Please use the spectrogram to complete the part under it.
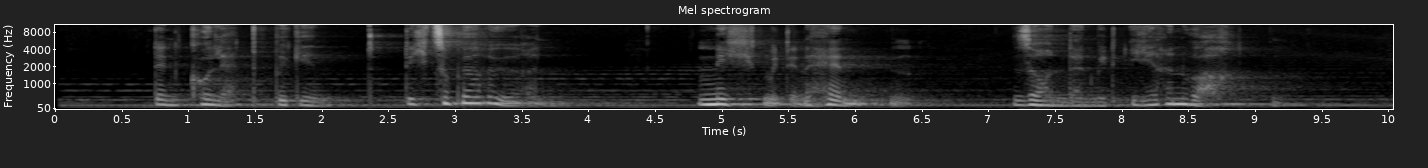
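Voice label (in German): Hypnotisiert, Hörprobe; in Paris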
